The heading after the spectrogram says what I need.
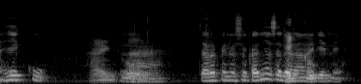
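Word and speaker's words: Hegu: ini lagi saraf Iya tulisannya h e h g ugu bacanya heku nah cara penusukannya sederhana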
